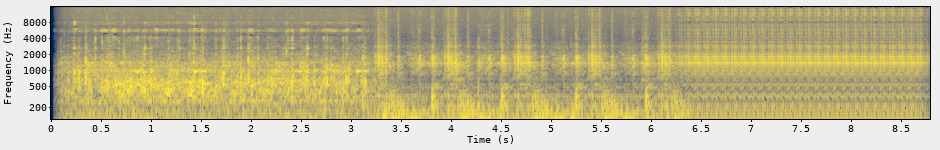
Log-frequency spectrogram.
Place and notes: F60 Coal Mining Bridge, industrial relic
